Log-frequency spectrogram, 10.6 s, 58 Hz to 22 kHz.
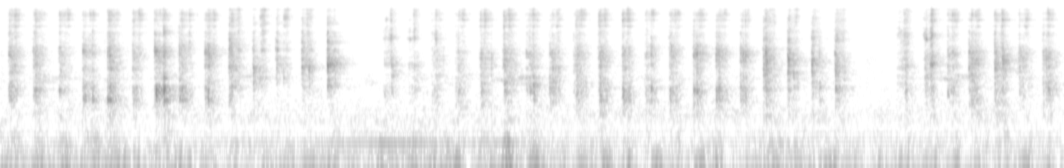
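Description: Fingertips rub and press across the keycaps of a full-size black plastic computer keyboard with a hollow body. The result is a quiet, steady run of bright, brushy strokes, about 44 in all at roughly two per second, with short pauses near 3.5 and 8.7 seconds.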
